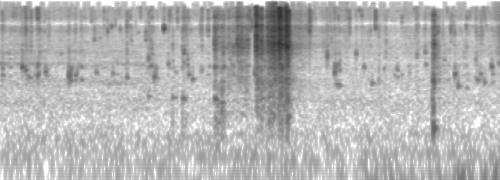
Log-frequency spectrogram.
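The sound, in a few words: water trickling into a sprinkler head hole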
